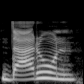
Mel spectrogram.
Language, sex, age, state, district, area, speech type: Bengali, female, 18-30, West Bengal, Paschim Medinipur, rural, read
